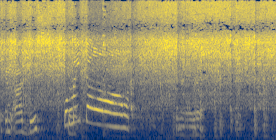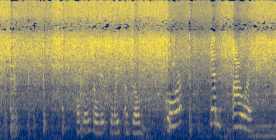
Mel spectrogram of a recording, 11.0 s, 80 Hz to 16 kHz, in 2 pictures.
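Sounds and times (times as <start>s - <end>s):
vegetables sizzling in a frying pan: 0.0s - 11.0s
metal spoon scraping a pan: 2.5s - 9.7s.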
